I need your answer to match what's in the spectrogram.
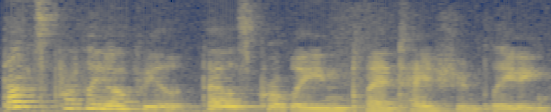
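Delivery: ordinary talk, nothing marked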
